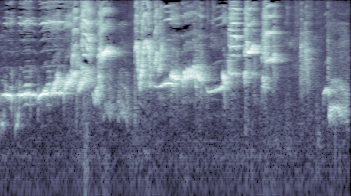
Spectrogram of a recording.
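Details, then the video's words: Rich varied song of a white-rumped shama: whistled slurs rising and falling, interleaved with harsh high notes and quick mimicked phrases, in bursts with brief pauses. "Relaksasi suara Burung Murai Batu"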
